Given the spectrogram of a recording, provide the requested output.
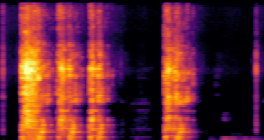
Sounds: Cough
